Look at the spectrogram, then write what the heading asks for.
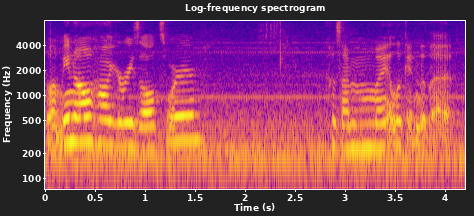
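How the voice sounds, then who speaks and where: Noticeable background noise runs under the speech. Audible room echo fills the recording. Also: woman. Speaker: beauty vlogger. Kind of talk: tutorial. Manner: casual, filler-heavy; loud.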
